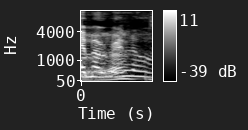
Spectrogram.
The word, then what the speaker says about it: Amarillo: Amarillo oder so. Amarillo.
